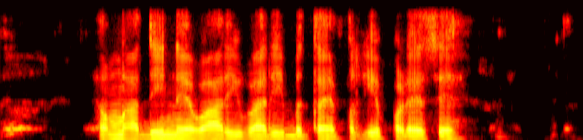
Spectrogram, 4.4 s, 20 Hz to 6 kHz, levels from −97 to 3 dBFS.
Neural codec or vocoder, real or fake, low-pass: codec, 16 kHz, 4.8 kbps, FACodec; fake; 5.4 kHz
